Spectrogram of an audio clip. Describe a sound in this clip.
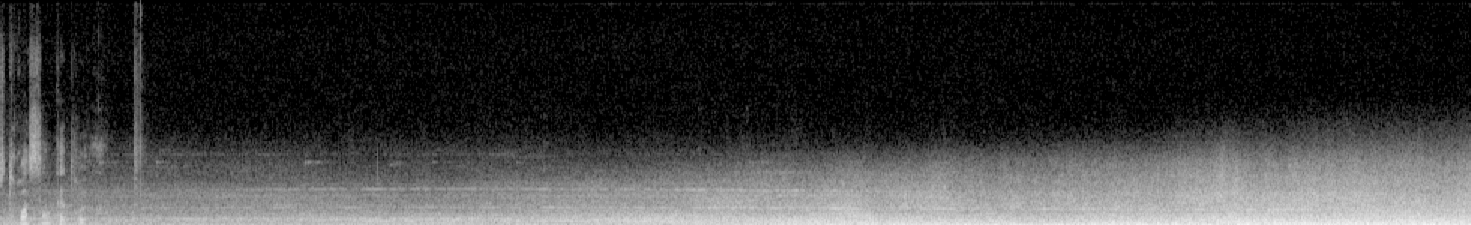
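A jet airliner's engines roar, growing louder as it takes off overhead.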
